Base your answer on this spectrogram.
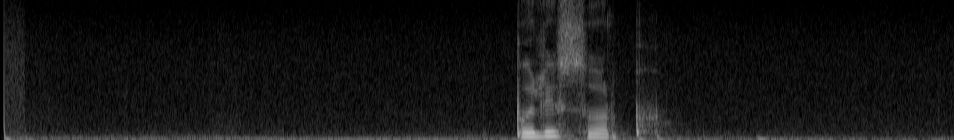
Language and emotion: Russian, neutral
